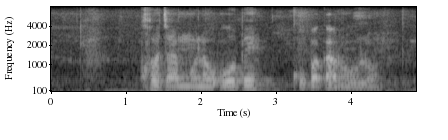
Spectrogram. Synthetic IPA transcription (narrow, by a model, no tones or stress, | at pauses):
kʰɔt͡sʼamʊlaʊʔʊpʼɛkʼʊpʼakʼarʊːlɔ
